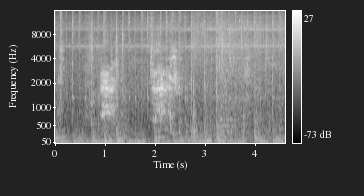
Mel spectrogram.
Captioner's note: stun gun crackling; Reginald groaning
